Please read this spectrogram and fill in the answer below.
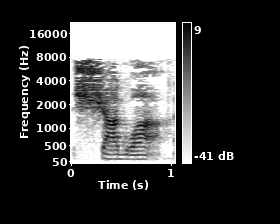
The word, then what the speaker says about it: Chargois: I'm going to tell you guys how it's spelled Chargois, Chargois. It's pronounced Chagua.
